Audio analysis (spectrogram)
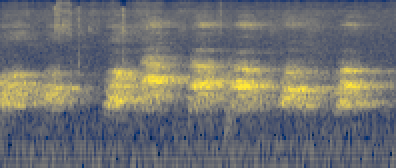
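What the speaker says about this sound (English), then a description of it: "oh, there goes my dogs" Dogs bark in a quick run of about five yips and barks, evenly spaced and fairly close, each one short and sharp against a quiet room.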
